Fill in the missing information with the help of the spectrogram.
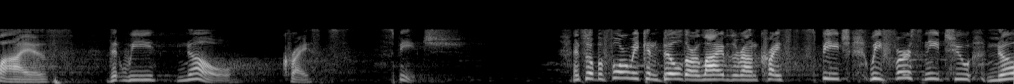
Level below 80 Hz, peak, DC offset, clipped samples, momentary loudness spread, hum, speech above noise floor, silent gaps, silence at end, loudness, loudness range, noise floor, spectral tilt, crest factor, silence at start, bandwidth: -64 dBFS; -2 dBFS; under 0.1%; under 0.1%; 21 LU; none; 49 dB; none; 0 s; -23 LUFS; 15 LU; -72 dBFS; -2 dB/octave; 22 dB; 0 s; 5.6 kHz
